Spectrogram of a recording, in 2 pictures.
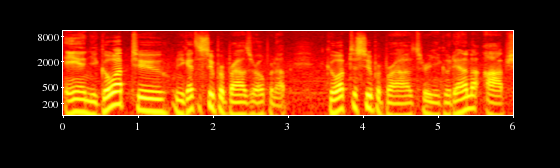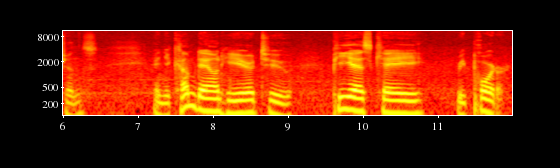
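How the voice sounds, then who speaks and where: Slow-talking man giving a tutorial. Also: mid-range voice, slight background noise. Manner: halting, explanatory, pausing mid-sentence. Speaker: amateur radio hobbyist presenting a tutorial. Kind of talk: unscripted software screencast tutorial.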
